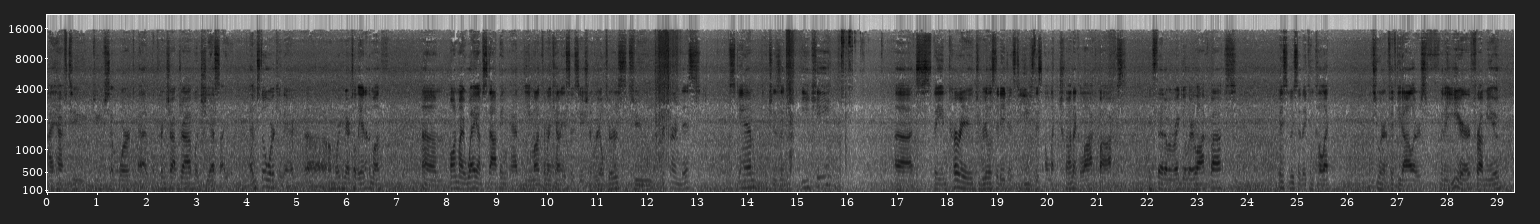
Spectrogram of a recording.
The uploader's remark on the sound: I spend a lot of time in the car (as usual) driving to my various income-generating endeavors.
